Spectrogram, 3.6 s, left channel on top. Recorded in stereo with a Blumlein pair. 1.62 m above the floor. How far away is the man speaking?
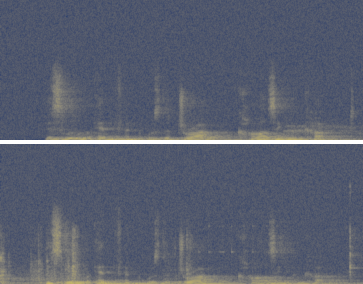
About 2.0 m.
